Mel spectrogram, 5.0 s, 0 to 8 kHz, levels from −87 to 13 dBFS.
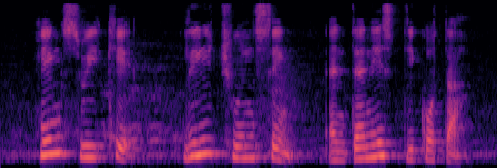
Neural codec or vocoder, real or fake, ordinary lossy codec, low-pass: codec, 16 kHz, 8 kbps, FreqCodec, larger model; fake; none; 7.2 kHz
